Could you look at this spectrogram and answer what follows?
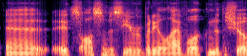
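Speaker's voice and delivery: usual speaking voice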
